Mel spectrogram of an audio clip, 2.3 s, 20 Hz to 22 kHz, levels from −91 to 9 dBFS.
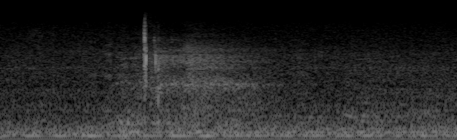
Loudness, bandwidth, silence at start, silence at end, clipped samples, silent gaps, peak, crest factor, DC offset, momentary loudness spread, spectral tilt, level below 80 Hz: -42 LUFS; 15 kHz; 0 s; 0 s; under 0.1%; none; -16 dBFS; 28 dB; under 0.1%; 9 LU; -3.5 dB/octave; -60 dBFS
